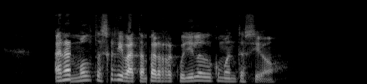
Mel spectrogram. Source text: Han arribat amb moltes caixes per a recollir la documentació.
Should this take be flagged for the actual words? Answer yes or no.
yes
